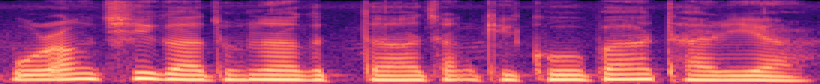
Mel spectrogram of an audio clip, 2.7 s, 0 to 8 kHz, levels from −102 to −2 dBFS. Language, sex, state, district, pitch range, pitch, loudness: Garo, female, Meghalaya, West Garo Hills, 160-175 Hz, 165 Hz, -12 LUFS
